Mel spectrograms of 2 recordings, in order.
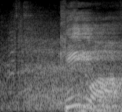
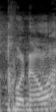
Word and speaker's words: quinoa: Quinoa, very interesting quinoa, because it is spelt one way, but it is pronounced a very different way.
